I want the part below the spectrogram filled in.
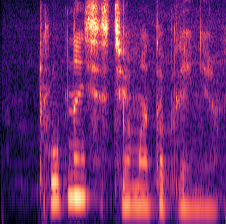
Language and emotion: Russian, neutral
